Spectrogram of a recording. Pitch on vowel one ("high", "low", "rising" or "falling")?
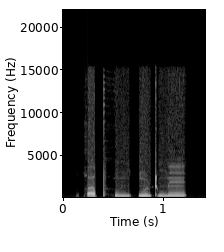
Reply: high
